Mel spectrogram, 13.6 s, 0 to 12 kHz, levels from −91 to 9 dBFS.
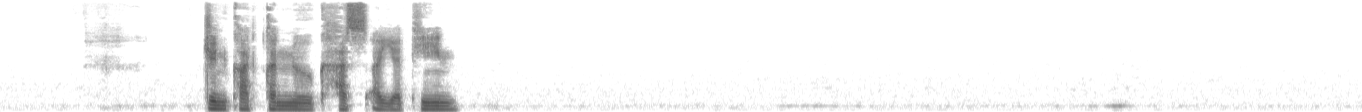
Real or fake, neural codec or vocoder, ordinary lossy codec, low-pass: real; none; MP3, 48 kbps; 10.8 kHz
